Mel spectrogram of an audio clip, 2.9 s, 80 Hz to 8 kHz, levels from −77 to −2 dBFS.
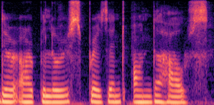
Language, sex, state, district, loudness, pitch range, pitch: English, female, Assam, Kamrup Metropolitan, -14 LUFS, 165-175 Hz, 170 Hz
